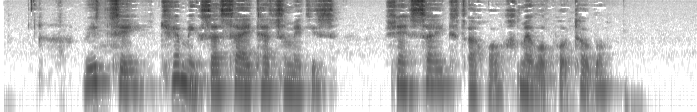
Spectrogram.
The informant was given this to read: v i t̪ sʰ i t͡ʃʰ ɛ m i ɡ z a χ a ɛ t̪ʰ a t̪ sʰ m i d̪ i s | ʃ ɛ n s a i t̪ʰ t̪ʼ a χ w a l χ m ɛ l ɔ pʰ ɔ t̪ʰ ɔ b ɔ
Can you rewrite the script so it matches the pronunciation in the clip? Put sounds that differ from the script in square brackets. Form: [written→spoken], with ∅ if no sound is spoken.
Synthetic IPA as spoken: v i t̪ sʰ i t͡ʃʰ ɛ m i ɡ z a [χ→s] a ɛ t̪ʰ a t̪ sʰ m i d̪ i s | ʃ ɛ n s a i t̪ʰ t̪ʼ a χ w a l χ m ɛ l ɔ pʰ ɔ t̪ʰ ɔ b ɔ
